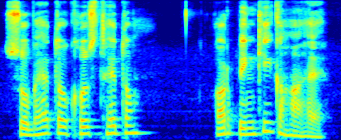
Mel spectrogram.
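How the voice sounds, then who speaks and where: A man playing a friendly, caring village police inspector who talks to children in a gentle, fatherly way in a story. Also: fairly high pitch, animated, takes it slowly. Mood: kindly. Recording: music behind the voice. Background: music.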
